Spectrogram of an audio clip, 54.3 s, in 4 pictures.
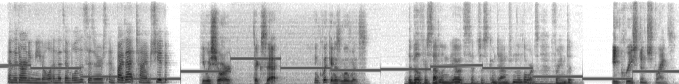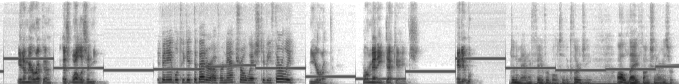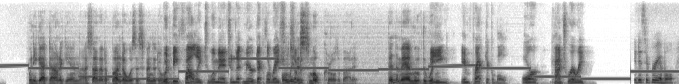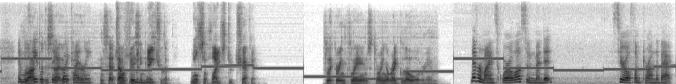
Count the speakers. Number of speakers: four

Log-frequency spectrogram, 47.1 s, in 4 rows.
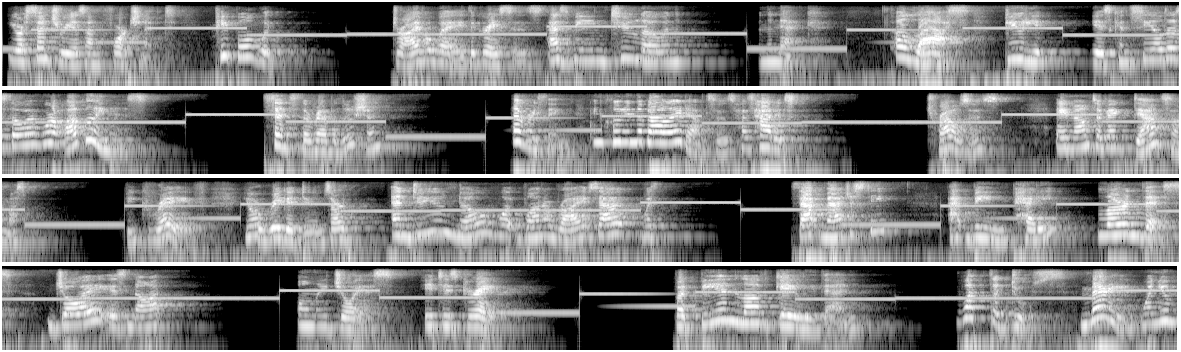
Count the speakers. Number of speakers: one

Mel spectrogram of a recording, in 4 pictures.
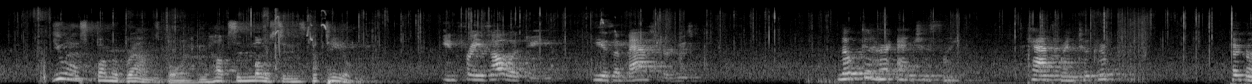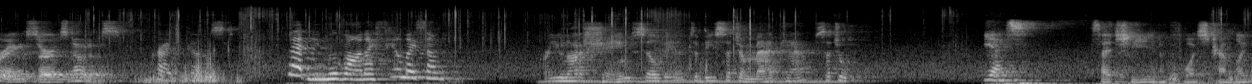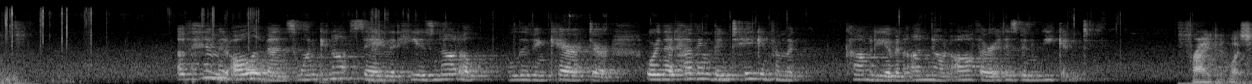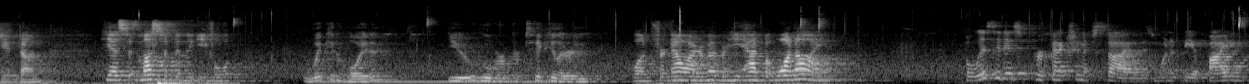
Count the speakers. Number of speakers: eight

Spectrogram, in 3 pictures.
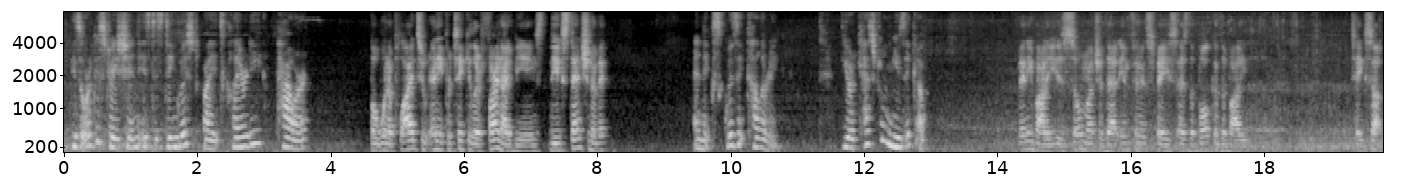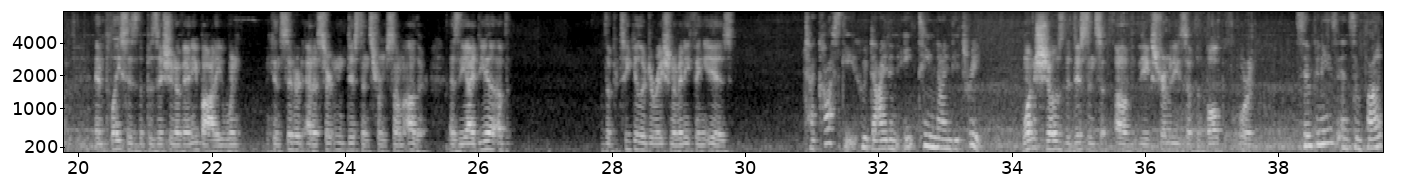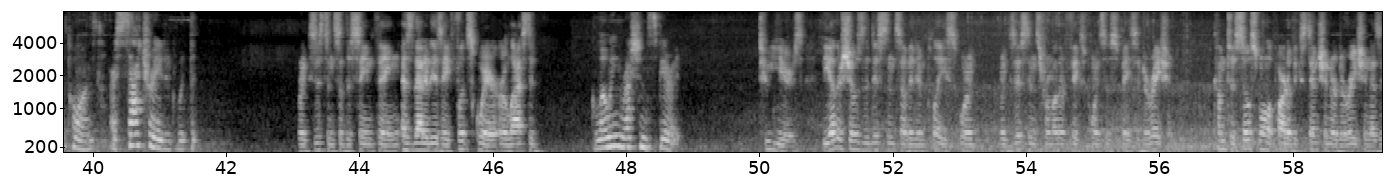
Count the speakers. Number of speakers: two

